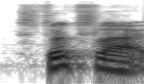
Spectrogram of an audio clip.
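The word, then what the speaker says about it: Stützle: glad he's not bleeding stutzla is the pronunciation yep i think the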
